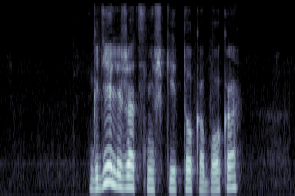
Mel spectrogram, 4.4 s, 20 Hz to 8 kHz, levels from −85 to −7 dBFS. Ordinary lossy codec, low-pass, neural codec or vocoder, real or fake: MP3, 64 kbps; 7.2 kHz; none; real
